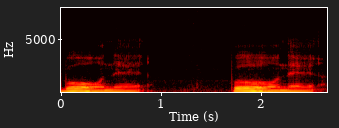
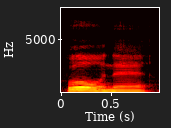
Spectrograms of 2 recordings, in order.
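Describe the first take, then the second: First: بونه twice, the o stretched and the h silent; long vowel, silent h. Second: بونه said louder, the o drawn long, no h; silent German h. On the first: Teacher drilling the stretched vowel. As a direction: linger on the o in بونه. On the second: Teacher showing that h after a vowel stays silent. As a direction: hold the vowel in بونه, drop the h. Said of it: "حرف ها رو تلفظ نمی کنیم". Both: Shown as a demonstration.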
